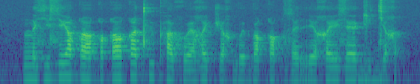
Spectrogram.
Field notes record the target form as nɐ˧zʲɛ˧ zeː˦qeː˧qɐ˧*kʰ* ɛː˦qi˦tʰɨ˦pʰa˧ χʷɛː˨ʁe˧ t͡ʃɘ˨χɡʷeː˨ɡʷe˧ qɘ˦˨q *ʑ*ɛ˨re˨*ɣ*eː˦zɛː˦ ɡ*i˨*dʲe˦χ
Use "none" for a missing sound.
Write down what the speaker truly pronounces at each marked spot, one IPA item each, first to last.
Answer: q, z, χ, i˧

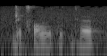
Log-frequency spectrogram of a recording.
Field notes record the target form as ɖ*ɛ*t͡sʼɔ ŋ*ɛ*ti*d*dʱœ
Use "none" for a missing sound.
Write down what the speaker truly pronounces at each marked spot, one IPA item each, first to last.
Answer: ɛ, ø, t

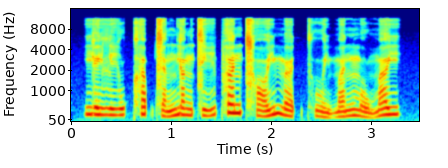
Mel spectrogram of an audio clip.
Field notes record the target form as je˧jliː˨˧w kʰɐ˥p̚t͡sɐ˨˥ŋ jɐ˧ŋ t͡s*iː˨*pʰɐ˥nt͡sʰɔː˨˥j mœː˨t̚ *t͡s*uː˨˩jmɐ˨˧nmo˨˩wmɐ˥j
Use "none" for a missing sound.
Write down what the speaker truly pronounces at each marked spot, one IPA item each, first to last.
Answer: iː˨˥, t̪ʰ

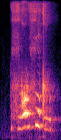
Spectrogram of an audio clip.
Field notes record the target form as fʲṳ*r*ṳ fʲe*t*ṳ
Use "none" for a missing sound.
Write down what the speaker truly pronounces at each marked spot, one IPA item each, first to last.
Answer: ʁ, t

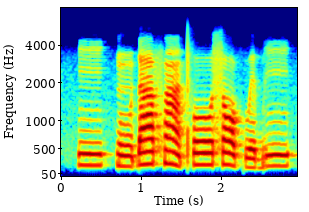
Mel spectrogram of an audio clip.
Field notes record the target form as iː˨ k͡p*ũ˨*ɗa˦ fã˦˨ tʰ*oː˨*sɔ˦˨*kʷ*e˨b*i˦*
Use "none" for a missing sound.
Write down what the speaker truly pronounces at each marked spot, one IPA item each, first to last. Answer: ũ˨, oː˦, kʷ, iː˦

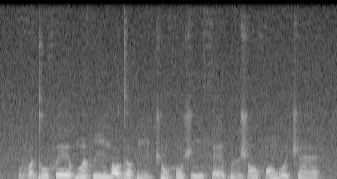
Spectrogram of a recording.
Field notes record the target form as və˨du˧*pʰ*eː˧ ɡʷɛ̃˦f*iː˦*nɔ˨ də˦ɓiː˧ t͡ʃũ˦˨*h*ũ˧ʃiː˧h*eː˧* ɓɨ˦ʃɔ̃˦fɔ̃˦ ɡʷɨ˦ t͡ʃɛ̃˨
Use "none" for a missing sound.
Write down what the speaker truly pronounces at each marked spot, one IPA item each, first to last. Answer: f, iː˦, h, eː˦

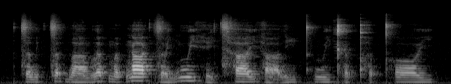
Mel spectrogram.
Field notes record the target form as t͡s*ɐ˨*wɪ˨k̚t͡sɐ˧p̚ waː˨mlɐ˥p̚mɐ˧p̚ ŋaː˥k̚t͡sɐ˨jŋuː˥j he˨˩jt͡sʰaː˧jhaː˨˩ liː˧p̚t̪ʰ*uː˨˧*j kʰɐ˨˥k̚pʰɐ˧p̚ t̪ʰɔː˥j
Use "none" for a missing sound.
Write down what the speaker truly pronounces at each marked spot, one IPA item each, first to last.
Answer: ɐ˨, uː˧

